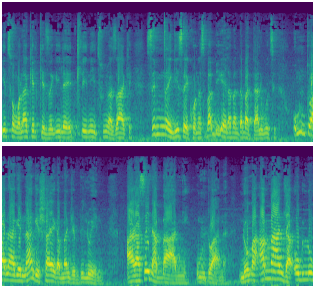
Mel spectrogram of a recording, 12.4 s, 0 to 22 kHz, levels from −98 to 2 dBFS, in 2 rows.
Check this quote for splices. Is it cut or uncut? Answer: uncut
